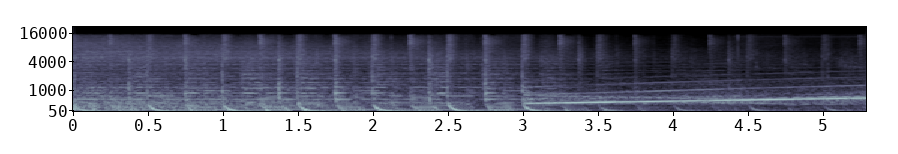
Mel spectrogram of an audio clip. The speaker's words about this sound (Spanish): Este es el sonido de las sirenas que se ha oído hace pocos minutos, que se han oído hace pocos minutos en Jerusalén y en Tel Aviv.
